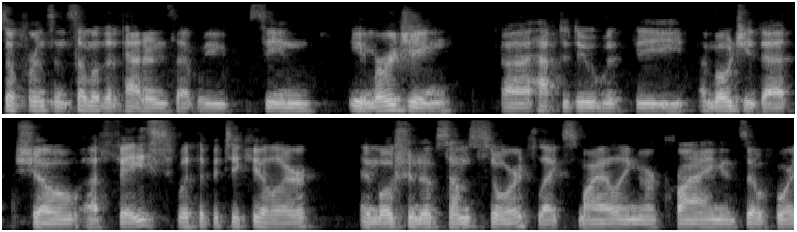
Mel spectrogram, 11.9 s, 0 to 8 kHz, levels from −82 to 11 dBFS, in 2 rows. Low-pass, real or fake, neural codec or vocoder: 7.2 kHz; fake; codec, 16 kHz, 4 kbps, FreqCodec, larger model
